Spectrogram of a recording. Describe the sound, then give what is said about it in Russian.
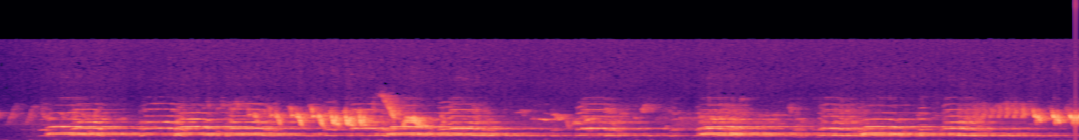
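Cranes calling in loud, continuous, overlapping trumpeting cries with rich harmonic tones that rise and fall, after a brief moment of quiet at the start. “Журавли.”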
